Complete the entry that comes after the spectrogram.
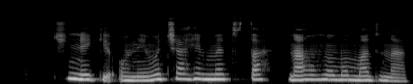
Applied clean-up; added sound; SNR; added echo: none; none; none; none.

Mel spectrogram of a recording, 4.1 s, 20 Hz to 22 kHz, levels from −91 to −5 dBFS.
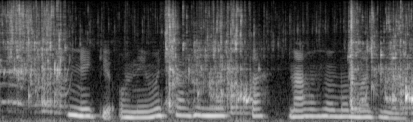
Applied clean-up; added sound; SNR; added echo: none; Liquid; 2 dB; none.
